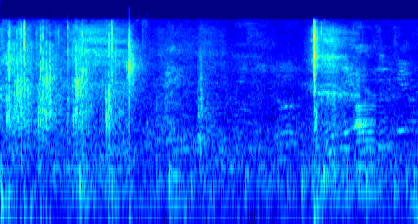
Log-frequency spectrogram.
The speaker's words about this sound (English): The next speaker is Cola Flash. You can come on stage. A warm applause for Cola Flash, please.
